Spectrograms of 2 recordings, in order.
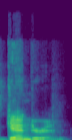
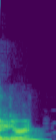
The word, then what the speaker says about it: Genderen: It's Genderen. Hard G. Genderen. Okay.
